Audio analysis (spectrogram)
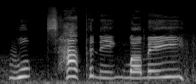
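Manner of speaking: put-on very high, little-child voice; a frightened cub asking mum; small fox child. A narrator's reading. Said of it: "asked one of the small foxes".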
